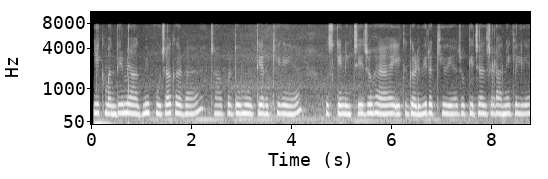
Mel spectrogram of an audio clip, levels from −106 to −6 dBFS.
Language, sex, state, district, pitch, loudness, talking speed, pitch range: Hindi, female, Haryana, Rohtak, 220 Hz, -14 LUFS, 205 wpm, 215-225 Hz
